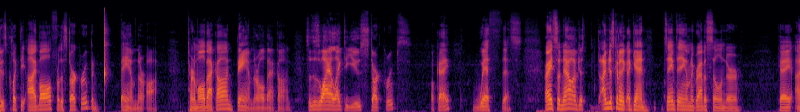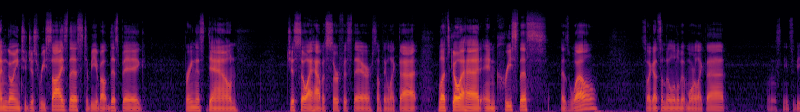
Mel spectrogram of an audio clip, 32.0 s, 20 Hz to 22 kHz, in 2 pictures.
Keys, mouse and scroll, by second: 0.4 click, 3.9 click, 11.7 w, 12.2 right click, 13.2 click, 14.6 right click, 15.4 w, 15.9 ctrl+right click, 16.6-18.0 drag, 18.0 right click, 19.0-21.3 drag, 21.3 right click, 22.4-24.3 drag, 24.3 click, 26.0-27.8 drag, 28.5 right click, 29.1 ctrl+right click, 30.1-32.0 drag.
